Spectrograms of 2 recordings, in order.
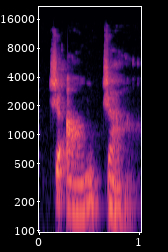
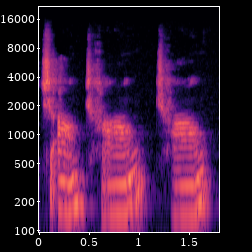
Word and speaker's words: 长: line for this character it also has two pronunciations one is zhang the other is chang okay that's read one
